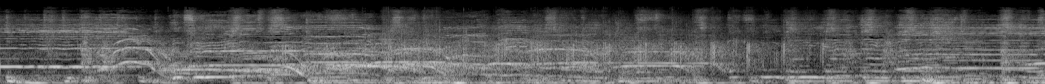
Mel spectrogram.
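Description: Male a cappella group singing live, with a bass voice and vocal percussion keeping the groove under the harmonies. A held high note ends about half a second in, and then the audience cheers and whoops over the singing.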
